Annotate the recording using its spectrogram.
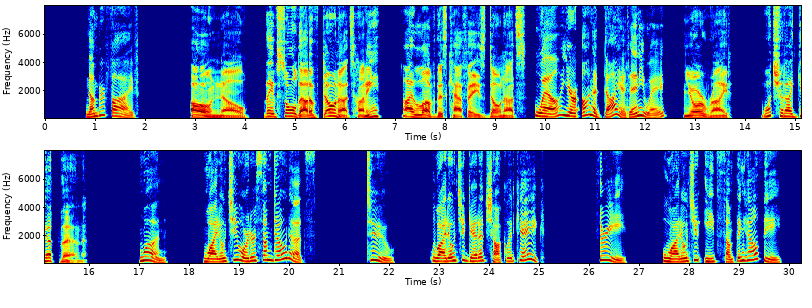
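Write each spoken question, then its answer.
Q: You're right. What should I get then?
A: 3: Why don't you eat something healthy?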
